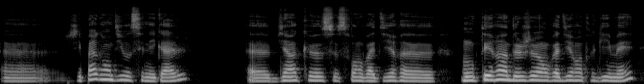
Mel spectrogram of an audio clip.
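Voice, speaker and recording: Woman, young adult, grew up in Togo, architect guest, low voice, soft mellow tone, hesitant thoughtful phrasing. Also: moderate pace. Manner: thoughtful, many fillers and restarts. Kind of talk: conversational interview.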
